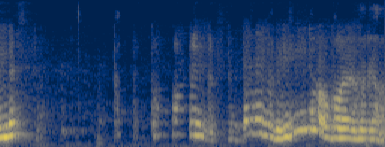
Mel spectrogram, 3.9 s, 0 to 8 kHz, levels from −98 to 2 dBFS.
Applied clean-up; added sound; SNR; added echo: neural mask model DeepFilterNet 3.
